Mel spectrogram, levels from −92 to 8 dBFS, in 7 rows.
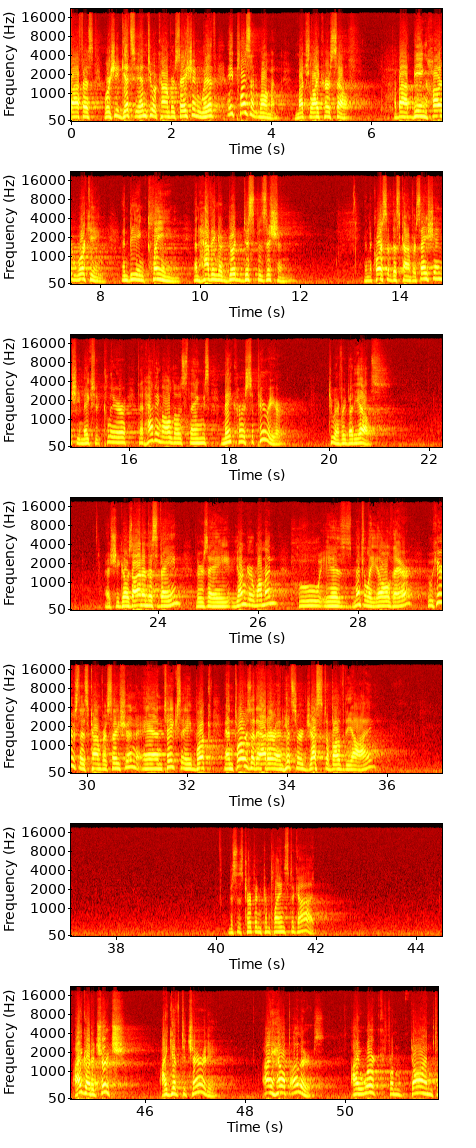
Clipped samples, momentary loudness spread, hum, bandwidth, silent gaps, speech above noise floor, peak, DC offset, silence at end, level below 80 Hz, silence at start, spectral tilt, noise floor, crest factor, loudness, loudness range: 1%; 12 LU; none; 19.5 kHz; none; 30 dB; 0 dBFS; under 0.1%; 0 s; -40 dBFS; 0 s; -5 dB/octave; -38 dBFS; 10 dB; -9 LUFS; 8 LU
